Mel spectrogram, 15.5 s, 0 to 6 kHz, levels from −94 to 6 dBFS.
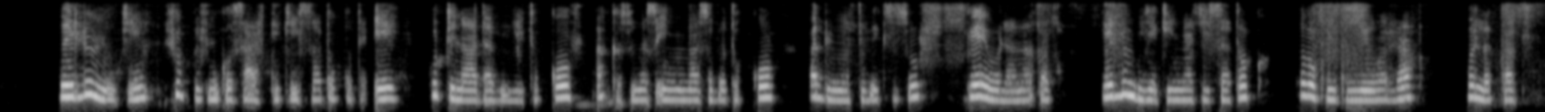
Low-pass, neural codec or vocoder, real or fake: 5.4 kHz; codec, 44.1 kHz, 3.4 kbps, Pupu-Codec; fake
